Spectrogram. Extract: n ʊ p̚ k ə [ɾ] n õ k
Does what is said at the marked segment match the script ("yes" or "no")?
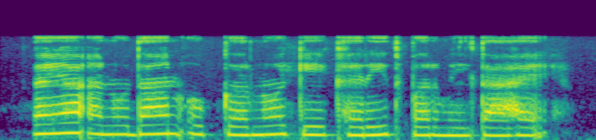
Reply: yes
